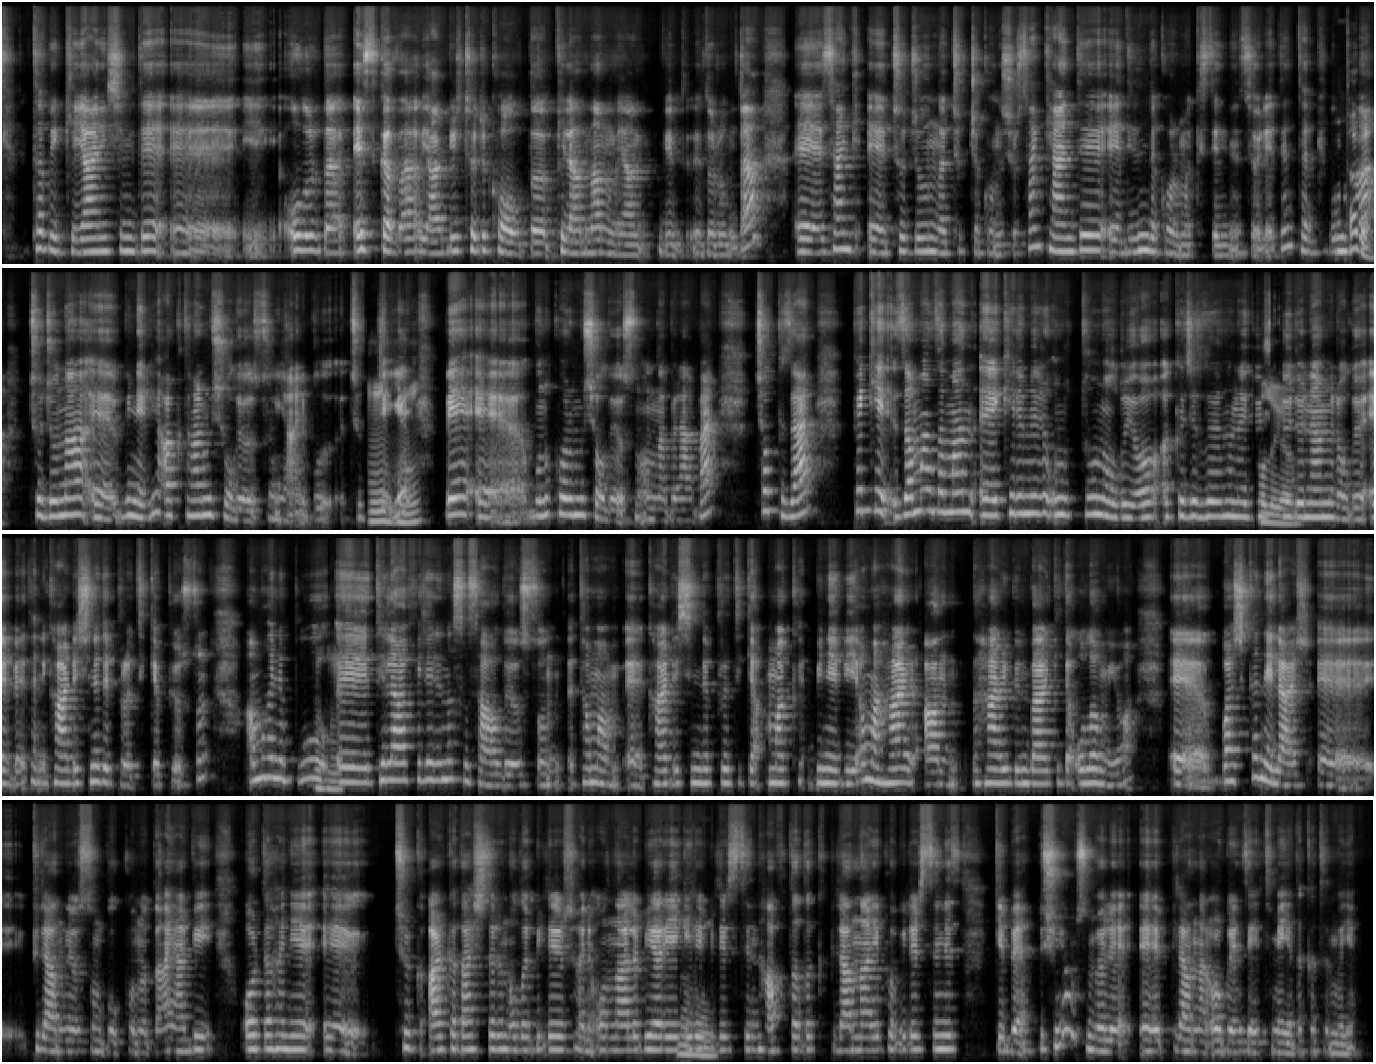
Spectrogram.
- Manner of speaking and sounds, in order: none
- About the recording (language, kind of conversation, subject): Turkish, podcast, Dilini korumak ve canlı tutmak için günlük hayatında neler yapıyorsun?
